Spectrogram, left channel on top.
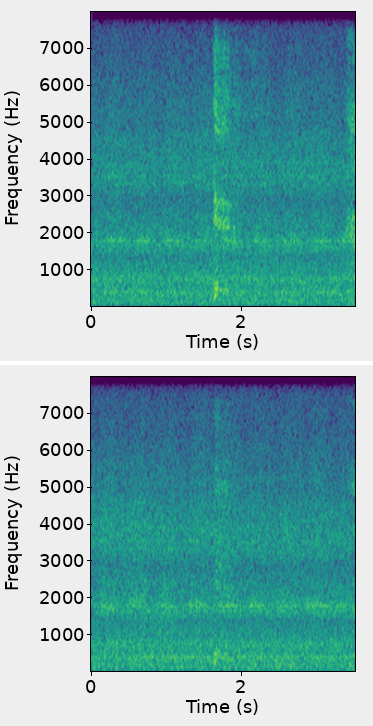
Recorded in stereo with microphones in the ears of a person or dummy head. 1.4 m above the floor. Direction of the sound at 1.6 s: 55° left (ahead or behind).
